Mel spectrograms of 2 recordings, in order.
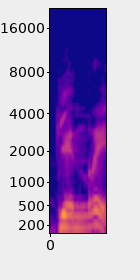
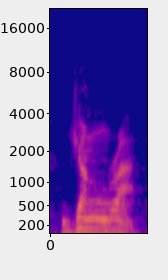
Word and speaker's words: genre: jenis sastra tertentu atau istilahnya adalah janra. Kalau orang-orang umum biasanya membacanya genre. Kalau saudara tahu genre itu berarti jenisnya. Bisa jenis musik, bisa jenis sastra. Nah, itu harusnya bacanya jangra.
